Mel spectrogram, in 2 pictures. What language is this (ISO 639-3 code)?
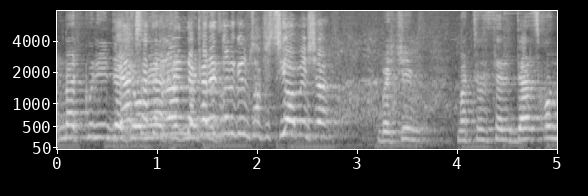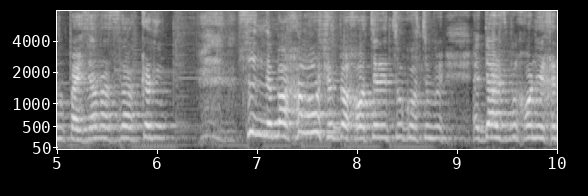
tur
